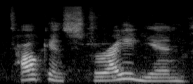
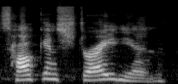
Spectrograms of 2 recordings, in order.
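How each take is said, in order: First: Slow, lower try at an Australian accent on "Talking Australian"; attempted Australian accent. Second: Said in the usual way. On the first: Shown as a demonstration. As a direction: sound out "Talking Australian" the Australian way, slowly. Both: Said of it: "Hey, I said that pretty good".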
